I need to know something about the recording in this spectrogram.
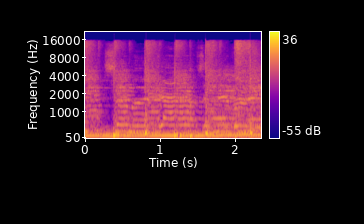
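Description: Rock band recording playing: drums, bass and guitar, with a steady beat of drum hits about two and a half a second.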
